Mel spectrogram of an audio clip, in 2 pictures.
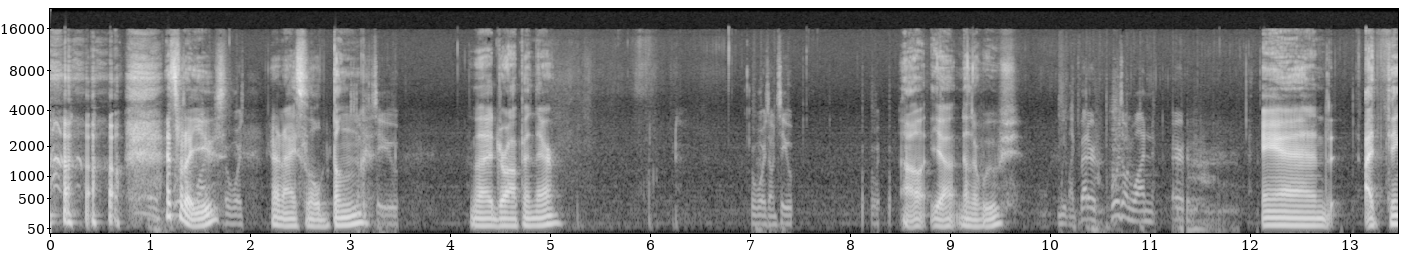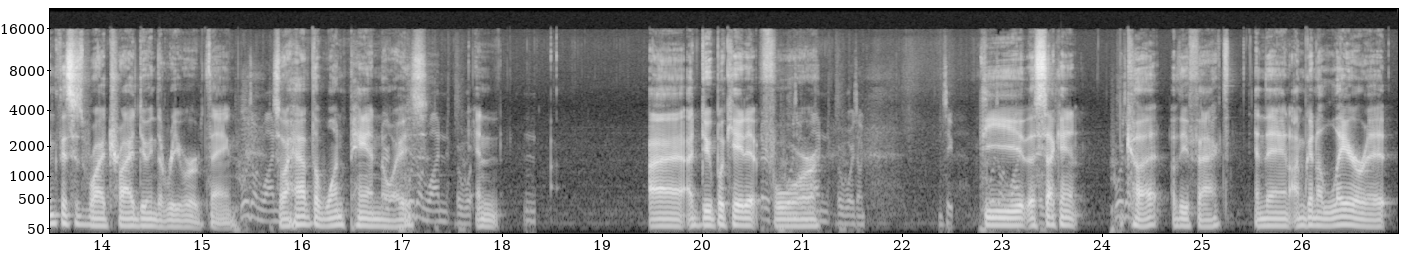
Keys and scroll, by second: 0.9 space, 1.8 space, 3.5-4.5 typing, 6.9 space, 7.3 space, 7.5 d, 9.6-11.0 typing, 15.2-17.7 typing, 19.3-22.2 typing, 21.7 ctrl+z, 23.4 space, 23.8 space, 24.3 space, 25.8-26.9 typing.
